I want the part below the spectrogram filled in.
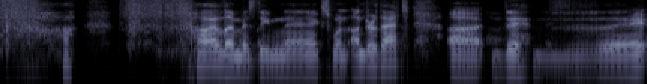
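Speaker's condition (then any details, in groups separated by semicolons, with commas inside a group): Stutter; repeated sounds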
